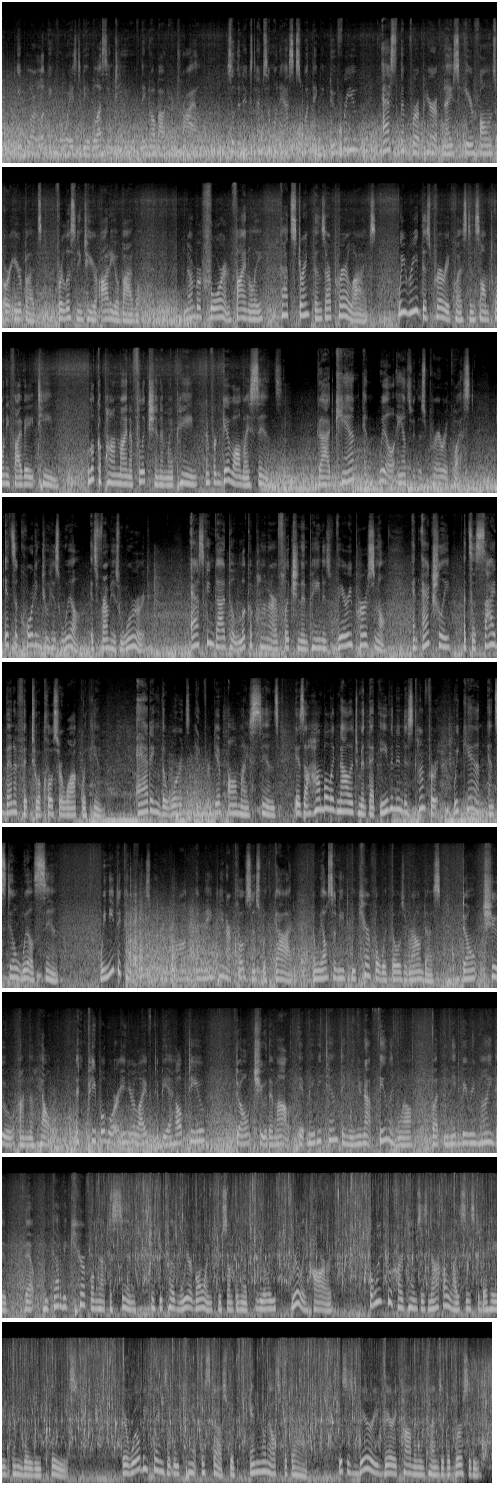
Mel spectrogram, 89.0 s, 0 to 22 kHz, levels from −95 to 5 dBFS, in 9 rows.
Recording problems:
squashed, flat; somewhat, background pumping
rain or running water; loud; throughout; 4 dB below the speech

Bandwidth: 15 kHz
